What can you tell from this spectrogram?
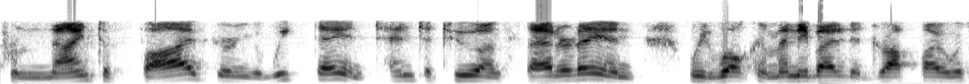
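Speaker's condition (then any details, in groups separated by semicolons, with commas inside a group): No condition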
